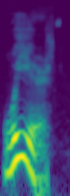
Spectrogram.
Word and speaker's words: we're: We're. میرین تلفظ we're دقت داشته باشید بچه ها. دوستان پیام میدن و میگن we're و یا where. We're. We're students. چرا؟ چون این کلمه we هست.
